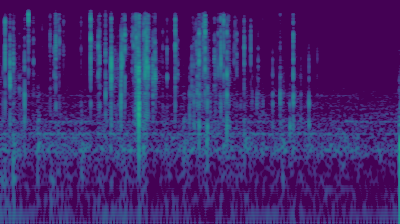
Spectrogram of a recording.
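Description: Clear plastic candy bag crinkling as it is handled, a run of irregular crackles that dies away about three-quarters of the way through.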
